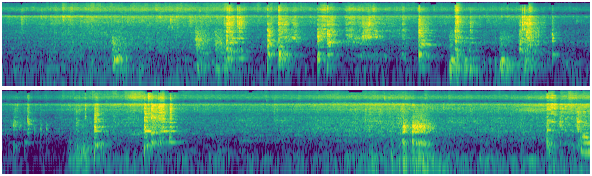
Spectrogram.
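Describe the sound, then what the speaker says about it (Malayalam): Spoon stirring a mildly spiced curry in a small pot, with repeated scraping and clinking strokes in irregular bursts over a faint sizzle, close and fairly loud. "നല്ലോണം ഒന്ന് ഇളക്കട്ടെ."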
